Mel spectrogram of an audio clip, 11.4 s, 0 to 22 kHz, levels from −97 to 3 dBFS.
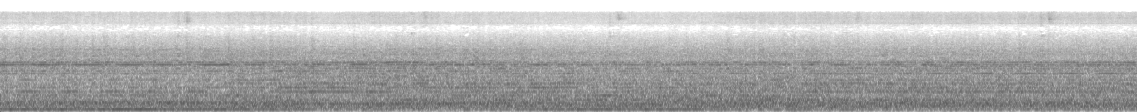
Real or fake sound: real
